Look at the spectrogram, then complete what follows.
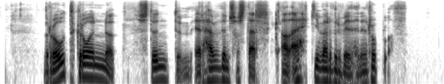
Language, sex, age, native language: Icelandic, male, 20-29, Icelandic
